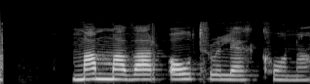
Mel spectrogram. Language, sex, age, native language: Icelandic, male, 10, Icelandic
